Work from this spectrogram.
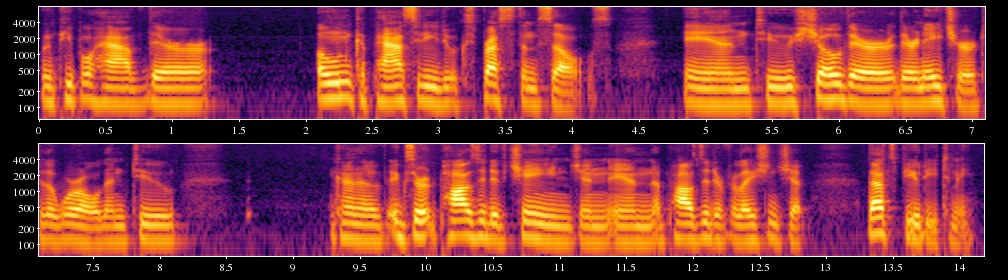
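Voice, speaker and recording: Reflective man in his thirties, clear voice. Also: mid-range voice, steady tone, unhurried, a little mellow, dry recording, studio quality. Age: 30s. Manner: reflective, repeats words as he thinks. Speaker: interviewee. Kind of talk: documentary interview.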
